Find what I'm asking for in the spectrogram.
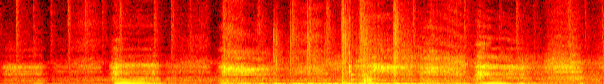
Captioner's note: Shepherd panting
